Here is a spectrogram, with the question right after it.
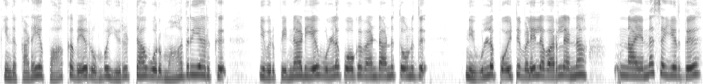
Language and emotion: Tamil, fearful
